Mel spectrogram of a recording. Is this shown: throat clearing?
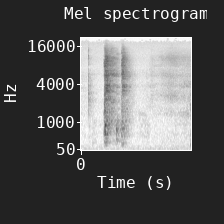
yes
